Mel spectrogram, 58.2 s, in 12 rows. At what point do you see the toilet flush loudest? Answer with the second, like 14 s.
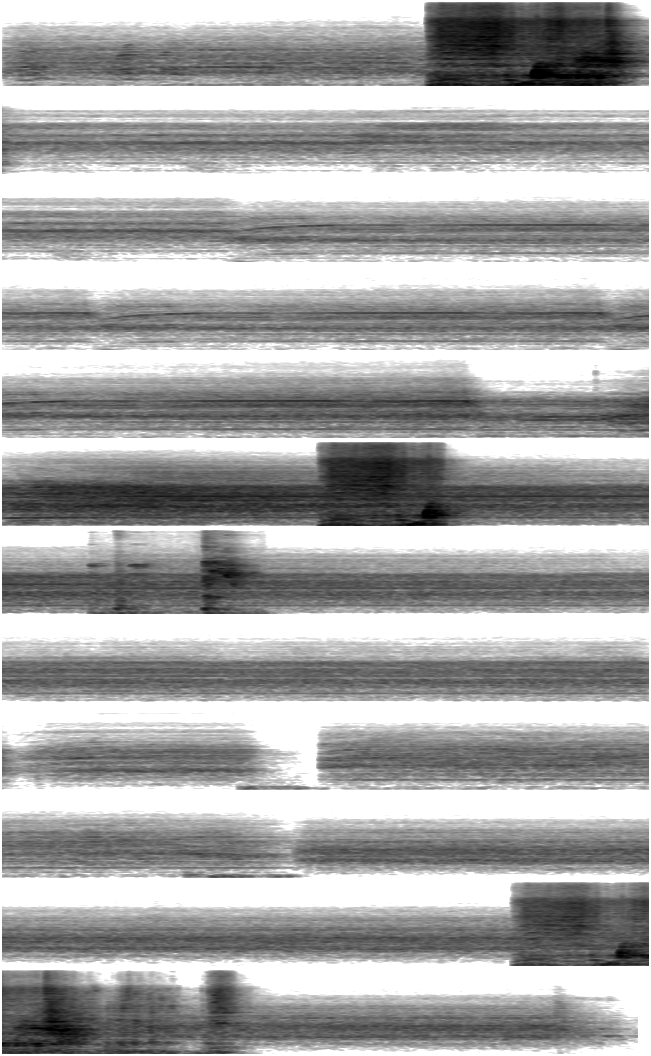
4 s.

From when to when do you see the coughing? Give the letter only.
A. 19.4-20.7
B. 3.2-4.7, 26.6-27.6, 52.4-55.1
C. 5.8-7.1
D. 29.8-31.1
D.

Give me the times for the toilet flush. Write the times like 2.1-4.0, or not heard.
3.2-4.7, 26.6-27.6, 52.4-55.1.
